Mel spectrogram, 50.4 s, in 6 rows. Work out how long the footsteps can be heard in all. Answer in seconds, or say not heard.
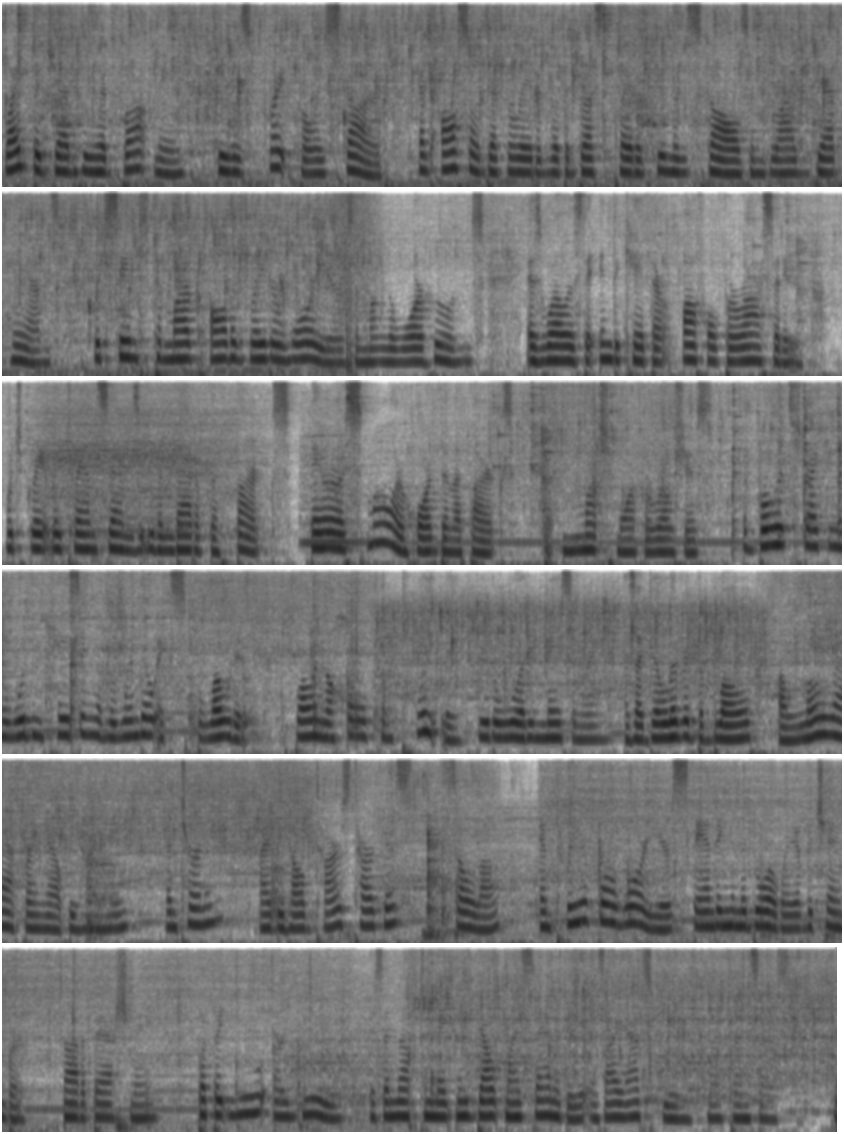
not heard.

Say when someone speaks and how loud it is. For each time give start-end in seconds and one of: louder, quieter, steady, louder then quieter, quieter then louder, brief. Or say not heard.
0.0-50.3 steady.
